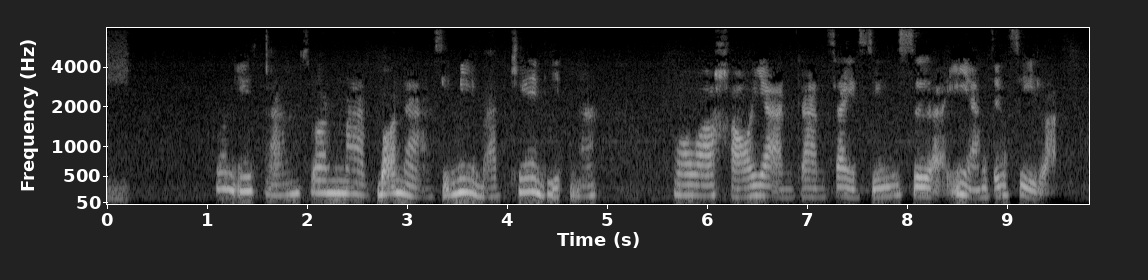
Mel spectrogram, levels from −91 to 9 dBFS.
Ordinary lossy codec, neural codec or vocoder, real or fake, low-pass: none; none; real; none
